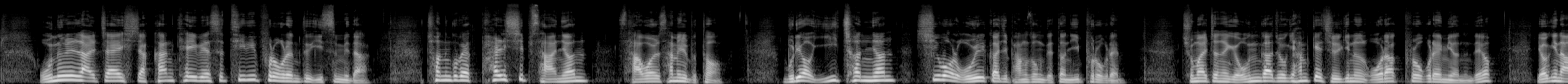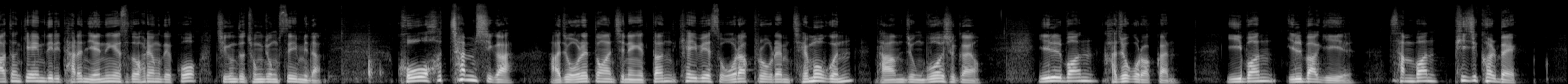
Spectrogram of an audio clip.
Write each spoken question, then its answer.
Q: 고 허참 씨가 아주 오랫동안 진행했던 KBS 오락 프로그램 제목은 다음 중 무엇일까요?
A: 자, 정답 발표하면 정답 바로 가족 오락관이죠.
